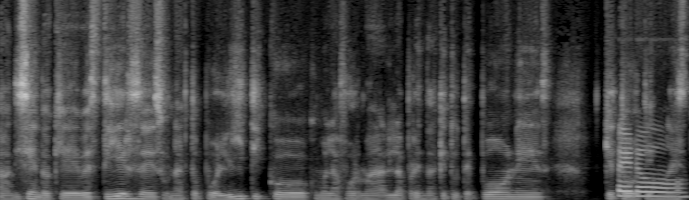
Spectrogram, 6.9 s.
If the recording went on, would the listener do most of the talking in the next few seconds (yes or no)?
no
